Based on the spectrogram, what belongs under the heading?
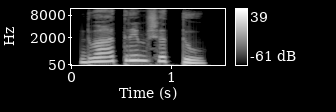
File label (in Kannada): "ದ್ವಾತ್ರಿಂಶತಿ", Kannada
